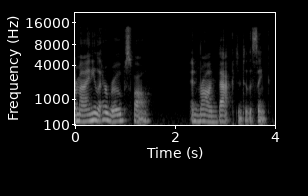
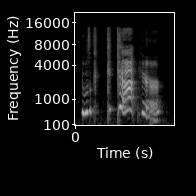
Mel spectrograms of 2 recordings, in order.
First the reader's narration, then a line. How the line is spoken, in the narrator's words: she howled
